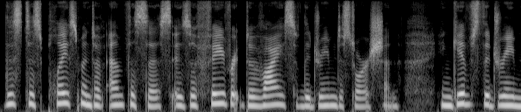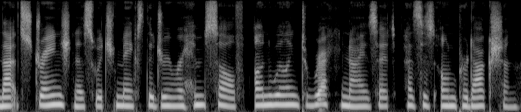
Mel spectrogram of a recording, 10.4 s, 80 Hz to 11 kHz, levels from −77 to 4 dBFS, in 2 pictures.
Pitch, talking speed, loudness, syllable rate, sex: 220 Hz, 180 wpm, -19 LUFS, 5.8 syllables/s, female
